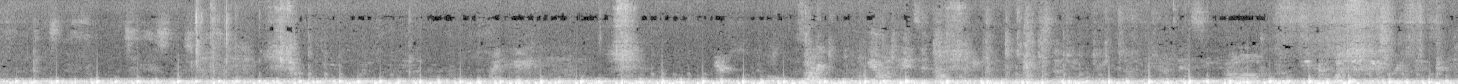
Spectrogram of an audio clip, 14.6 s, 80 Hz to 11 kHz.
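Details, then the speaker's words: Pregnancy at 26 weeks 6 days with gestational diabetes, checked on a heartbeat monitor: fast, steady whooshing Doppler pulse about 150 a minute with movement noises, a fetal heartbeat reported as good. "doctor also put me on um the monitor for heartbeat just to make sure that baby's heartbeat is okay"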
